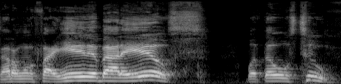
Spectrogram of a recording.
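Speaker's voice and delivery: loosely imitated star, emphatic and drawn-out; lightly put-on celebrity voice, digging in; Charles Barkley. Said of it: "in my Charles Barkley voice".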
